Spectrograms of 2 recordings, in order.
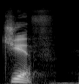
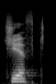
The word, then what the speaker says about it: GIF: I have always pronounced this as GIF, the soft G sound, also known as the J sound. GIF, GIF, GIF.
